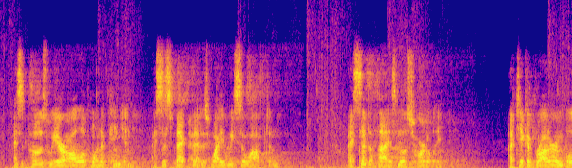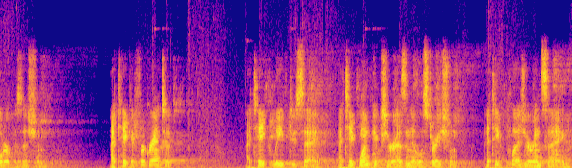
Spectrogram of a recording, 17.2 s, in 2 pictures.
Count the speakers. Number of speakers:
one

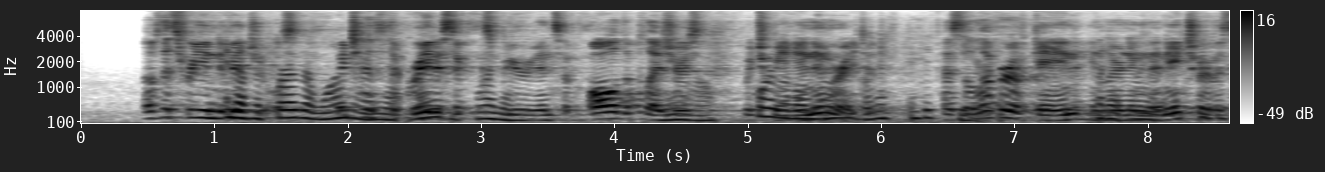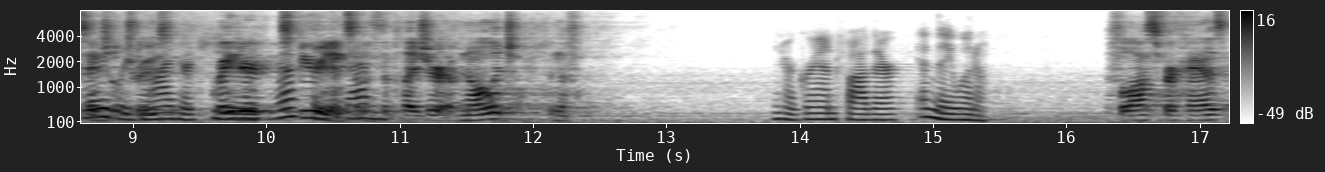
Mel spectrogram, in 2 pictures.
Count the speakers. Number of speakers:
two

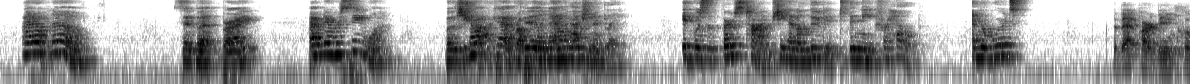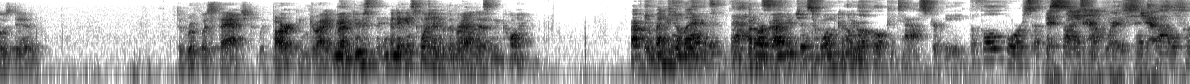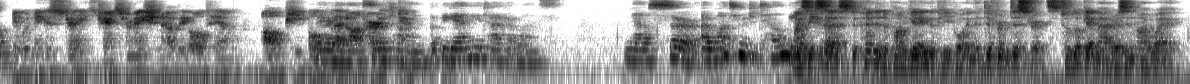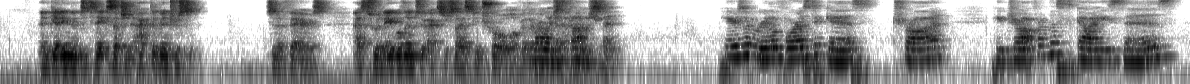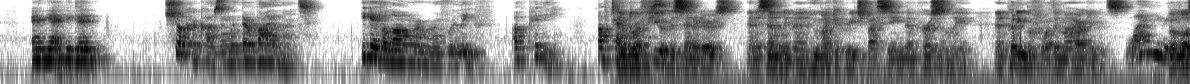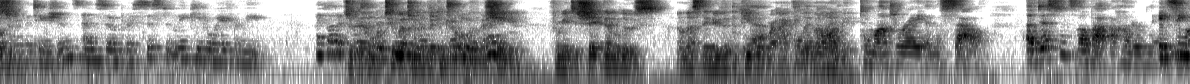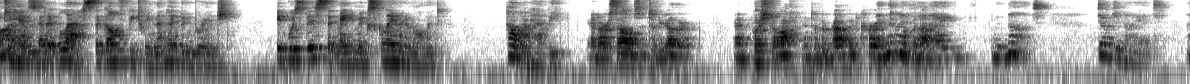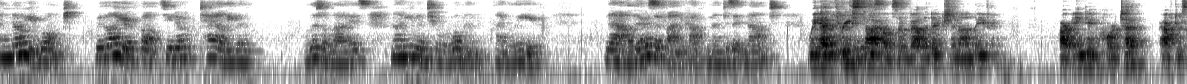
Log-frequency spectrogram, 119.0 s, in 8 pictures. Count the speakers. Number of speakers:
eight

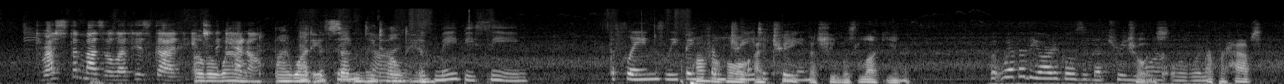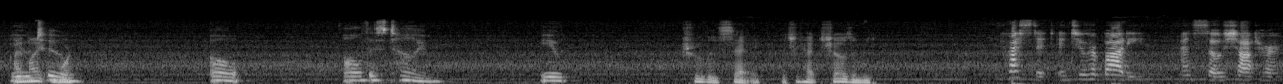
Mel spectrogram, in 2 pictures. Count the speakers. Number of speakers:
six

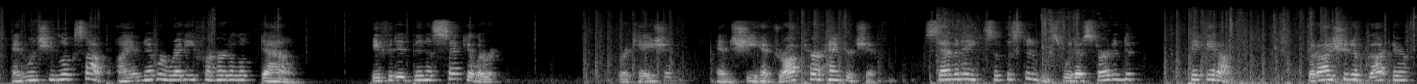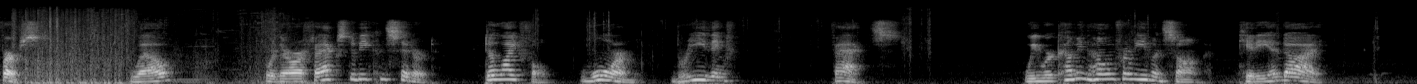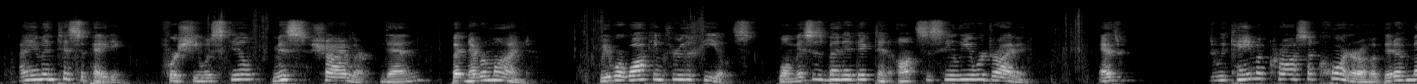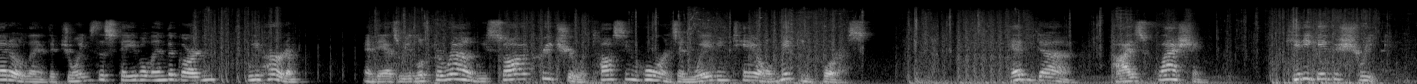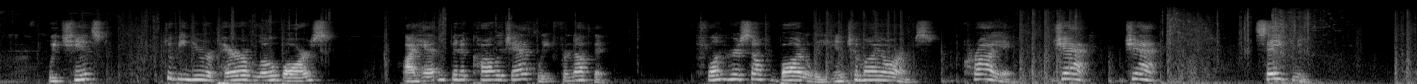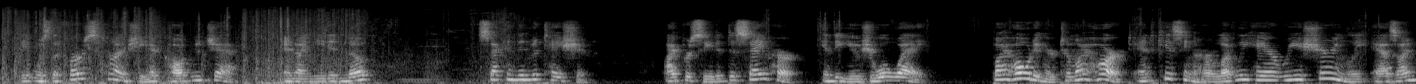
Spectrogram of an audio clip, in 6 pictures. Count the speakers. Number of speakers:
one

